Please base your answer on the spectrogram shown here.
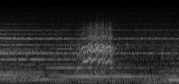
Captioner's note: horse neighing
